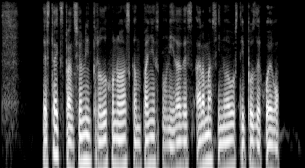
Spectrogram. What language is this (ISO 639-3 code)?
spa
